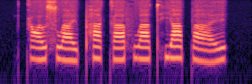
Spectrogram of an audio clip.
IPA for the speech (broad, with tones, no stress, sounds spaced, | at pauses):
k ɑ˧˥ ʊ̯ s w a˨˩ ɪ̯ pʰ ä˥˩ k ä˧˥ f w ä˧˥ t̪ʰ j ä˥ p a˨˩˦ ɪ̯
